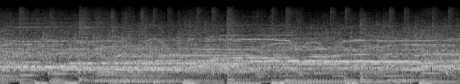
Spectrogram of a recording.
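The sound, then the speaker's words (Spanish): A studio audience in Studio 3 of Radio Católica Mundial cheers and applauds continuously, with loud whoops and shouts rising over a steady wash of clapping and crowd noise, never pausing. “Oían menos aplausos que cuando comenzamos.”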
